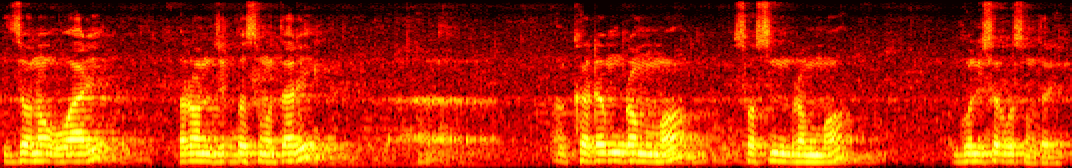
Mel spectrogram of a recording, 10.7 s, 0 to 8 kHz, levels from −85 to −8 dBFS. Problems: none marked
